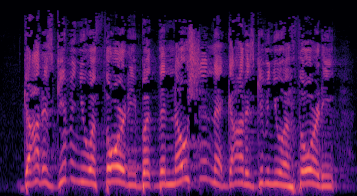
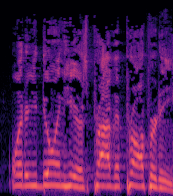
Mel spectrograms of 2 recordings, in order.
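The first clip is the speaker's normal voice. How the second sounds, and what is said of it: Southern US accent. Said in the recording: “It's my southern accent.”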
